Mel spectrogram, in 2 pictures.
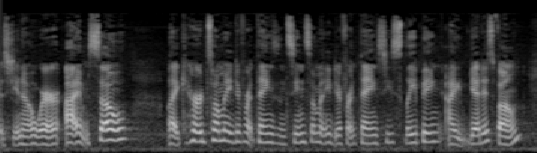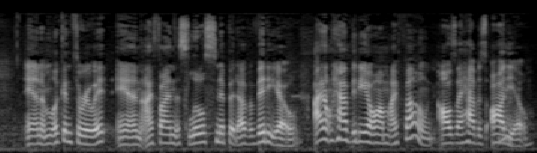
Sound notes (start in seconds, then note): none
